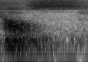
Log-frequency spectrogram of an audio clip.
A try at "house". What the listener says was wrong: When you say house, good. Need to hear the S.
